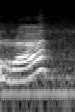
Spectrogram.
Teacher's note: लुंठित, जिन व्यंजनों के उच्चारण में जिह्वा बेलन की तरह लपेट खाकर तालु का स्पर्श करती है और जिह्वा की नोक वर्ष पर बार बार ठोकर मारती है, वे लुंठित कहलाते हैं, जैसे र और र के ऊपर जो वापस र चढ़ता है डबल र, वो व्यंजन लुंठित है।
